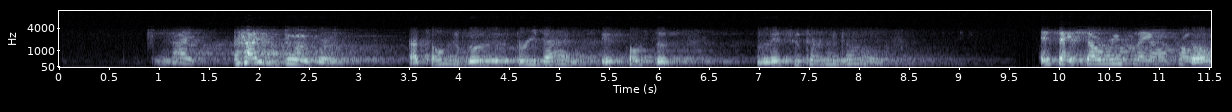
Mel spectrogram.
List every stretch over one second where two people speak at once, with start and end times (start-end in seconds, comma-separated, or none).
none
